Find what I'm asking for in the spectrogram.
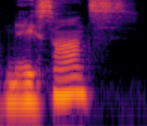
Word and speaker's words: Naissance: Like parts of this game remind me a lot of Naissance, I think is how you would pronounce it. N-A-I-S-S-A-N-C-E-E.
